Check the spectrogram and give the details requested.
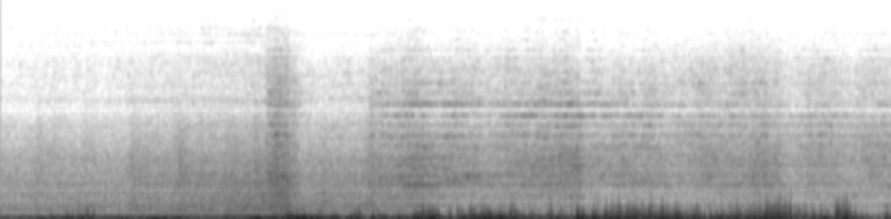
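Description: Double-stack intermodal container train rolling past: a steady low rumble of steel wheels on the rails, with frequent clicks and clanks from the well cars.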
